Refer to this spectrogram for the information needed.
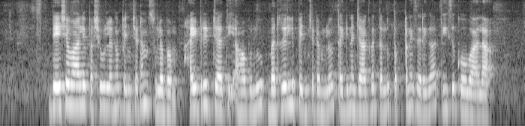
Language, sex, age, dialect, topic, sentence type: Telugu, female, 25-30, Central/Coastal, agriculture, statement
